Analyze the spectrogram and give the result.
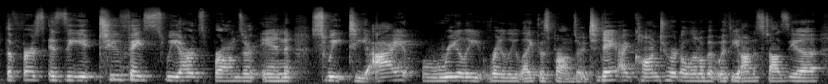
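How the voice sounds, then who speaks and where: A woman talking casually about her favorite beauty products, hoarse after losing her voice, chatty and full of "like", clearing her throat now and then. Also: lowish voice, steady tone, normal speed, few pauses, a bit bright. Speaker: beauty vlogger. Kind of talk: casual chat.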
